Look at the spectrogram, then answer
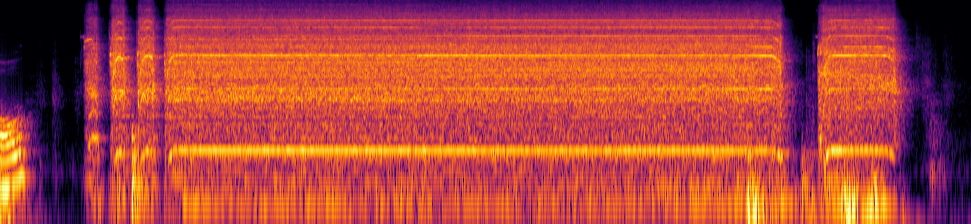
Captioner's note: drilling sound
